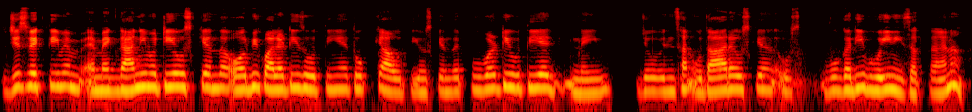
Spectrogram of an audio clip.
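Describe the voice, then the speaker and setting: A young adult woman with an Indian accent teaching English for an exam, explaining in Hindi mixed with English, reading each question out slowly and checking in with students often. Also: mid-range voice, steady tone, warm tone. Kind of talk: exam-prep lesson going through practice questions.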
